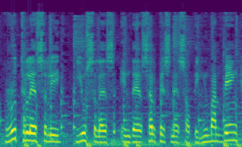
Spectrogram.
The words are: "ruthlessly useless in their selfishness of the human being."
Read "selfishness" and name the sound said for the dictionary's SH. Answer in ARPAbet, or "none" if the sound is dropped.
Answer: S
